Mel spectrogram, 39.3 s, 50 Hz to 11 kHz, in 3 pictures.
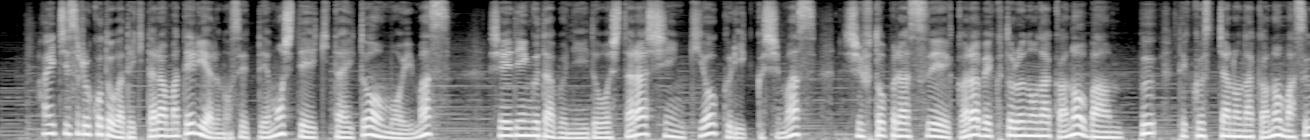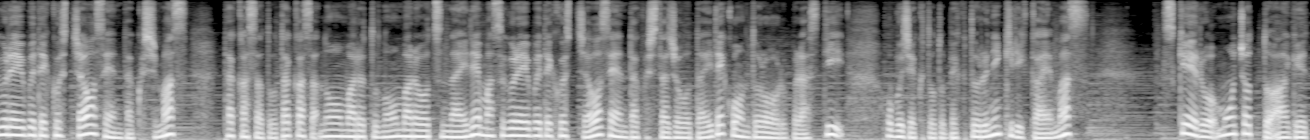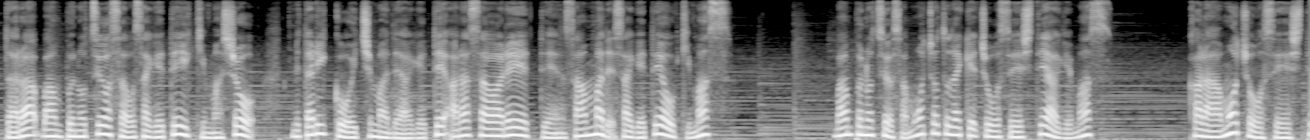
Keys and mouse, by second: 1.5-2.2 drag, 2.2-2.9 middle drag, 3.5-5.0 drag, 6.6-7.0 shift+middle drag, 9.0 shift+a, 11.3 shift+a, 14.3-15.2 drag, 15.7-16.4 drag, 16.8 click, 17.7 ctrl+t, 18.4 shift+click, 19.4-20.0 drag, 20.3 click, 21.5 shift+middle click, 23.0 middle click, 24.9-26.0 drag, 26.8-28.4 drag, 29.5 click, 30.4-32.8 drag, 34.0-36.6 shift+drag, 37.1 shift+click, 38.4 click.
